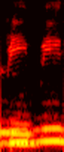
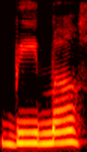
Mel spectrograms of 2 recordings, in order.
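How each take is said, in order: First: The second syllable ends with an 'i' vowel. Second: The second syllable ends with an 'a' vowel. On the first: The speaker calls it wrong. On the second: The speaker calls it right.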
